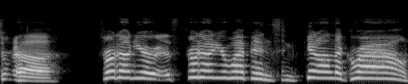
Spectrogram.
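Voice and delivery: very high-pitched yelling. Narrating a game scene, a guard aiming his crossbow at Remy, yelling. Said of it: "like yelling".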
